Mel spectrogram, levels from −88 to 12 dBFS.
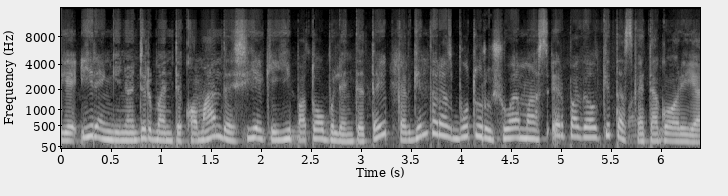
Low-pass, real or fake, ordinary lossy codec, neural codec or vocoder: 14.4 kHz; real; Opus, 16 kbps; none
